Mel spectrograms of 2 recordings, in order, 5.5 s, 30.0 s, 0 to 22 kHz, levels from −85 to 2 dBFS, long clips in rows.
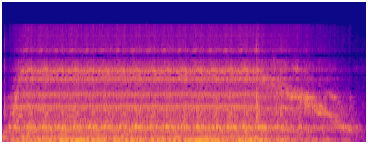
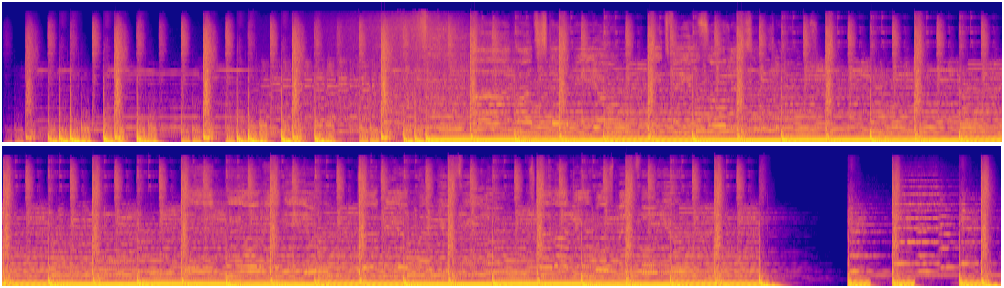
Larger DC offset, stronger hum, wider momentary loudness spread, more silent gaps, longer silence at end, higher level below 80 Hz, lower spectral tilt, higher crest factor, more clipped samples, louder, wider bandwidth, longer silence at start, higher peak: neither; neither; about the same, 7 LU vs 7 LU; neither; about the same, 0.05 s vs 0 s; second, -32 dBFS vs -14 dBFS; about the same, -5 dB/octave vs -5 dB/octave; about the same, 14 dB vs 10 dB; neither; second, -20 LUFS vs -12 LUFS; second, 11.5 kHz vs 16 kHz; about the same, 0 s vs 0.1 s; second, -6 dBFS vs 0 dBFS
